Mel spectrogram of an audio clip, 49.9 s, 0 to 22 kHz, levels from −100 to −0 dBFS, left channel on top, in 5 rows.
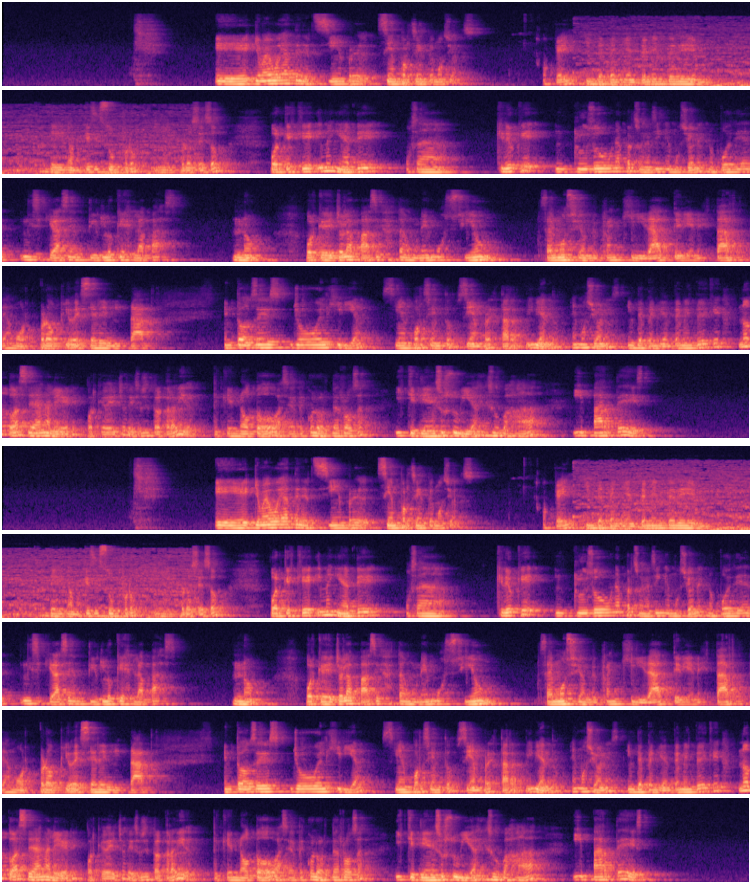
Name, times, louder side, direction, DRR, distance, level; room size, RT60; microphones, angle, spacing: voice 1, 2.8-6.3 7.4-9.4 10.4-12.9 13.5-14.9 15.4-15.9 16.6-17.0 17.3-22.2 23.0-23.3 23.8-26.5 27.1-31.8 32.9-34.7 35.2-44.7 45.1-47.0 47.5-48.4, right 1 dB, 45° right, 4 dB, 1.6 m, -18 dB
sound 1, 7.6-12.6, right 3 dB, 85° right, 0.8 m, -29 dB
16.5 x 11.5 x 3.2 m, 0.78 s
head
